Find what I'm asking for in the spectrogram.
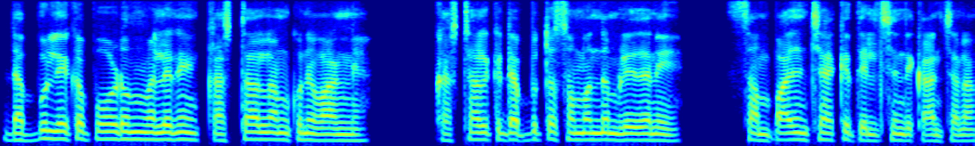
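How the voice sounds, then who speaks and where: A man's voice: medium pitch, level tone, fast talker, warm tone, clear, resonant tone, dry recording, clean studio sound, close to an everyday voice. A man reading as a heartbroken old grandfather. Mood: anguished. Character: worried elderly grandfather, weary and heartbroken.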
